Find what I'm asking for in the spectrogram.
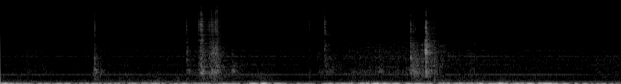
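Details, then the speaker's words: CD burner in an early-to-mid-2000s PC: faint motor hum with sharp, irregular ticks and clicks as it tries to read a loaded disc; the drive fails to read and is broken. "loaded the label but it sounds like it's having some trouble it's getting real Ticky in there yeah I guess that thing's not having a good time"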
